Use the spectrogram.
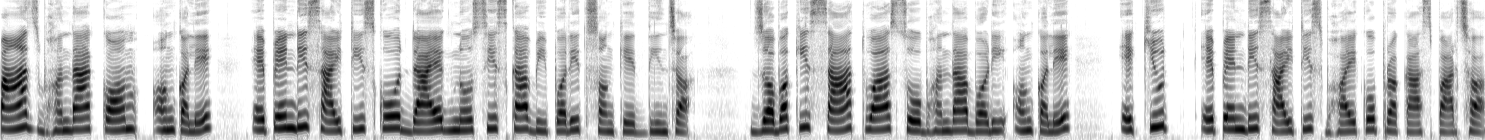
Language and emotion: Nepali, neutral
